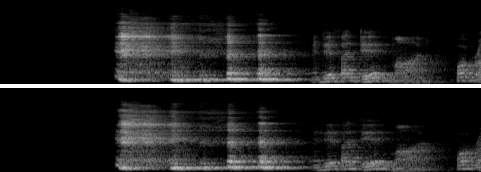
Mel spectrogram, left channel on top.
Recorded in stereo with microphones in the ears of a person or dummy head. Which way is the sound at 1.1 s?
40° left (ahead or behind).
